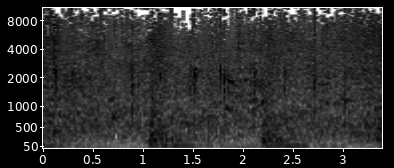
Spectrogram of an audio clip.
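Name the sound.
crowd clapping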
